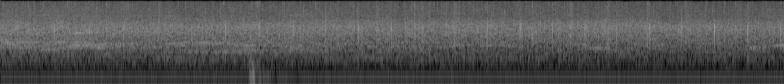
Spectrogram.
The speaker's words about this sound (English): Clap your hands and get on your tiptoes right now.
